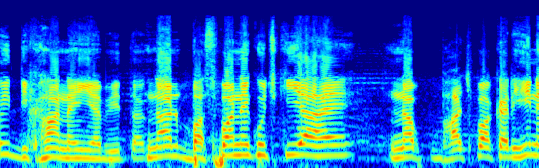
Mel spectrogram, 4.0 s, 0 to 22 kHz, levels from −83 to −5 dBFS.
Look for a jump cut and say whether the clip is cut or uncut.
uncut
